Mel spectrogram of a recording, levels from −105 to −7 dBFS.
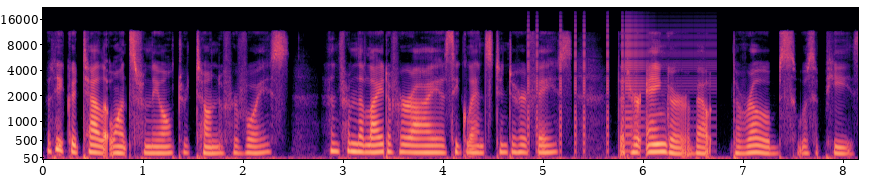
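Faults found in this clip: GSM signalling bursts, 4.84 to 5.80 s: galloping dit-dit-dit ticks and short raspy buzzes at 217 Hz, loud, nearly level with the speech. A nearby 2G phone signalling, as before a call or text arrives; its radio bursts are rectified in the audio circuit.

GSM phone buzz, 5.82 to 6.73 s: continuous hard, harmonic-rich buzz at 217 Hz, about 16 dB below the speech. A nearby 2G phone now in a call, transmitting steadily; the audio path demodulates the burst envelope into audible buzz.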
